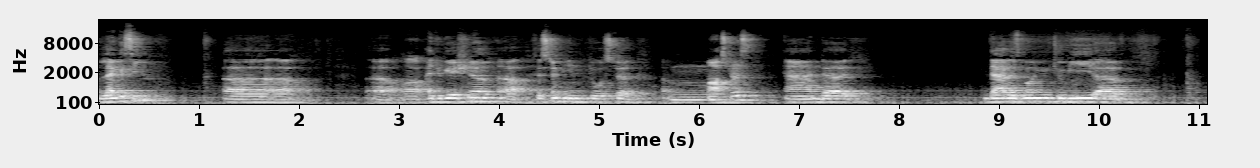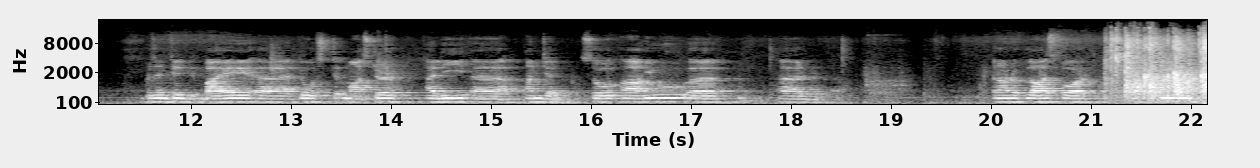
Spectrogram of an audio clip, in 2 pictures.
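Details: Adult man who stammers, about eight to nine months into a stammering support speaking club and has learned to accept it, hosting a live club meeting; stuttering.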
